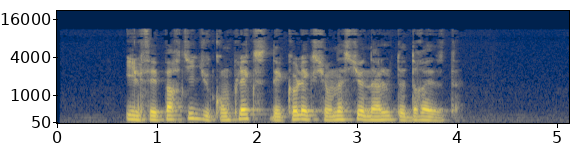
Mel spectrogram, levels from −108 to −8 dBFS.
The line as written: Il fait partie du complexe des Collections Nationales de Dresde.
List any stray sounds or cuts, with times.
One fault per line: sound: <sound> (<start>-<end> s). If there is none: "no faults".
no faults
